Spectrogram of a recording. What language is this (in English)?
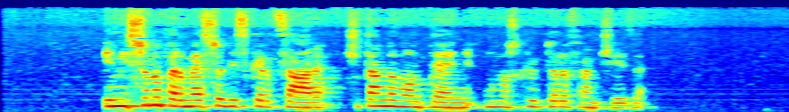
Italian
